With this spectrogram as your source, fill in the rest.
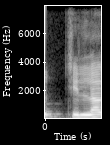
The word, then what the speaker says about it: Chilla: और मोतीचूर वन्यजीव विहार, राजाजी वन्यजीव विहार और चिल्ला वन्यजीव विहार, इसको चिल्ला करना क्योंकि अगर आप इसकी वेबसाइट देखोगे तो इसकी स्पेलिंग होगी CHILLA।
